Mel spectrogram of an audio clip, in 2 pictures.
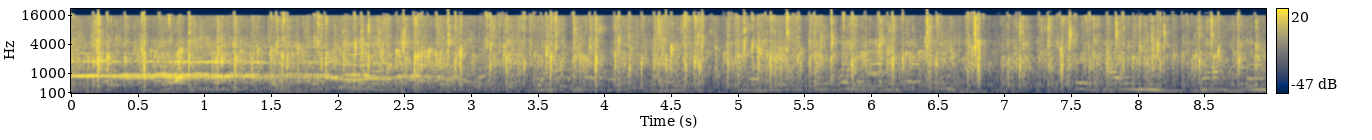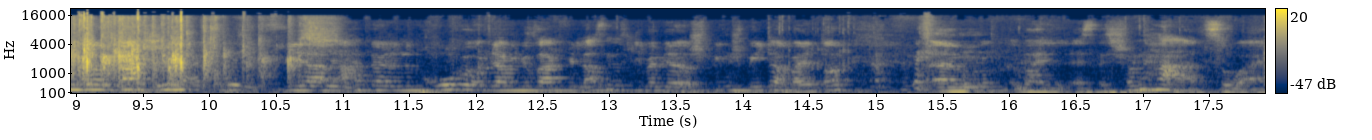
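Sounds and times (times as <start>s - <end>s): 
cheering: 0.0s - 9.9s
crowd applauding: 0.0s - 10.9s
speech: 12.6s - 17.9s.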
